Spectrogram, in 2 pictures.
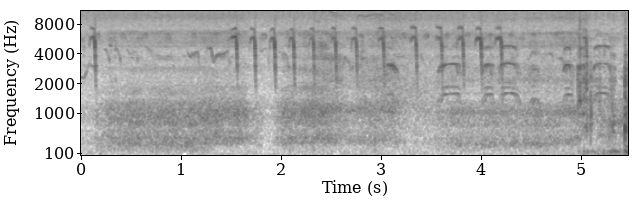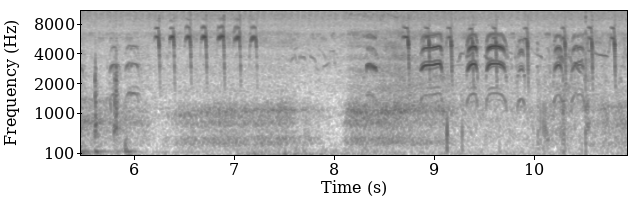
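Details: Rufous-tailed scrub robins guarding fledglings from a water snake, Shirvan National Park, Azerbaijan, June 23, 2013: dense volleys of hard ticking clicks mixed with looping, ringing arched notes, loudest near the end, over a low murmuring background.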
